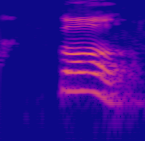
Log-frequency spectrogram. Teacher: क कहां से निकल रहा है आपका कंठ से निकल रहा है ना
